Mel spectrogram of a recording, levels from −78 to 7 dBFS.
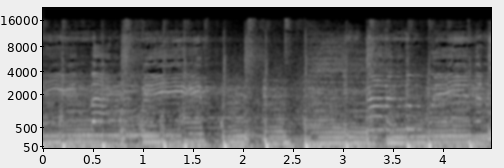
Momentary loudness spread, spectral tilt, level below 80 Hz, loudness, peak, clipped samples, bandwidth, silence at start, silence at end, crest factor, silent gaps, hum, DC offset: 2 LU; -4.5 dB/octave; -22 dBFS; -19 LUFS; -2 dBFS; under 0.1%; 17 kHz; 0 s; 0 s; 16 dB; none; none; under 0.1%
